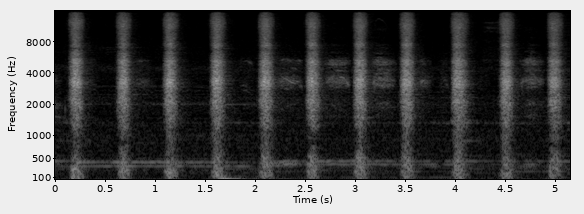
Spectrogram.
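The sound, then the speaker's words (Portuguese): Sharp nasal breaths from an alternate nostril breathing exercise, inhaling and exhaling in a steady rapid rhythm of about two per second. Each breath is a short, hissy, airy burst at an even loudness, with no voices. “vamos fazer a mão direita, o dedo direito ainda está aqui na narina direita. Vamos fazer a segunda vez agora. Inspira meio caminho. Podes ir aumentando as expirações e começamos.”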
